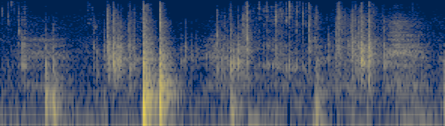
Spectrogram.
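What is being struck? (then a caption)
Small container holding a metal nut and bolt. A small container holding titanium dioxide and a metal nut and bolt is shaken to mix it. The nut and bolt rattle inside in uneven bursts of short, sharp clattering knocks with little ring.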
